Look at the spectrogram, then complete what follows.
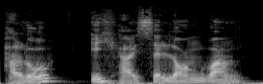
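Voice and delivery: normal talking voice

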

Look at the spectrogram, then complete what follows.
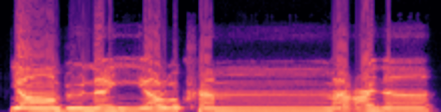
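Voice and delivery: slow recitation of Ya büneyye rukhem; Quranic recitation. Shown as a demonstration. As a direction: chant the verse slowly for the class. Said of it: "hadi gelin söyleyelim".

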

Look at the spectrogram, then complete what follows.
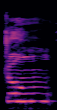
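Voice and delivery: "쫑" high, level and held; first tone. Shown as a demonstration. Teacher answering the first syllable, "쫑" high level tone. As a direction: hold "쫑" steady on a high note. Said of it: "앞 글자는 일 성이니까".

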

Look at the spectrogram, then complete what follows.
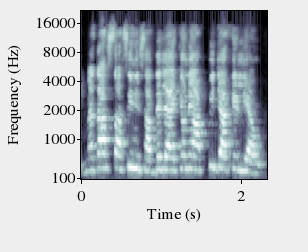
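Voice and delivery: high, loud demanding questions; angry shouting. Acted. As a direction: demand answers at full voice. Sister shouting in family quarrel. (ਗੁੱਸੇ ਵਿੱਚ ਉੱਚੀ ਸਵਾਲ)

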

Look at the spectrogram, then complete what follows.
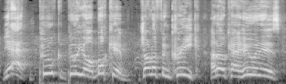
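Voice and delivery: high, loud protest at the referee; worked-up shout for a card; indignant yelling. Real, not acted. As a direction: demand the booking. Yelling at referee after foul.

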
